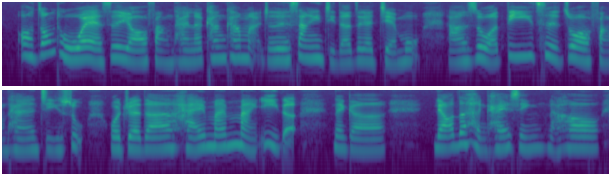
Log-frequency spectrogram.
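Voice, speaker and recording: With a Taiwanese accent, a woman speaks at a fairly high pitch and fairly even intonation. The recording is very clean, with a silent background. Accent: Taiwanese Mandarin. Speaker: podcast host and amateur triathlete. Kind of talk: casual solo podcast monologue.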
